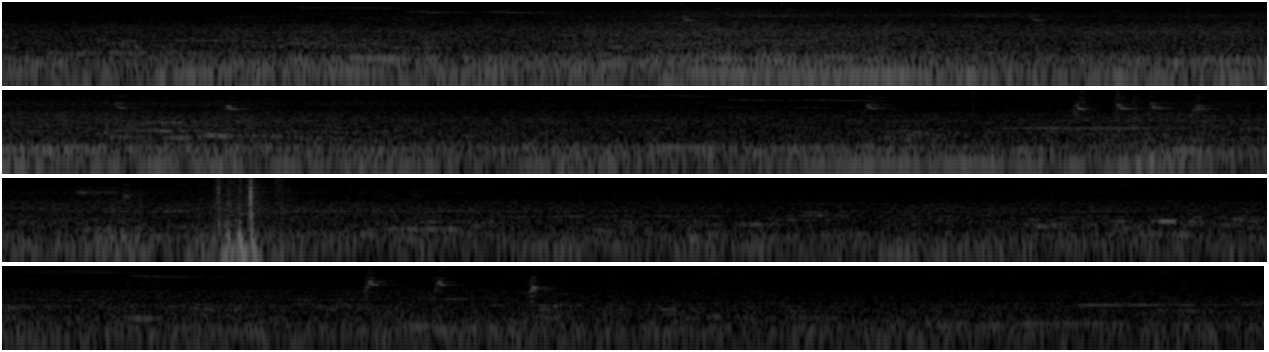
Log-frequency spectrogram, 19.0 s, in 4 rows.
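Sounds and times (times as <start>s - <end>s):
faint bird chirps: 6.8s - 11.8s, 13.6s - 18.9s.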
